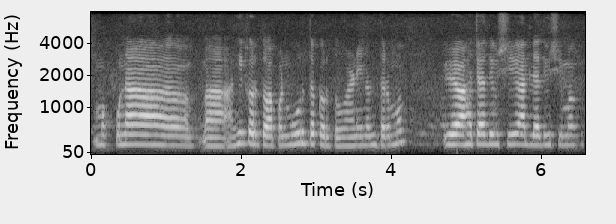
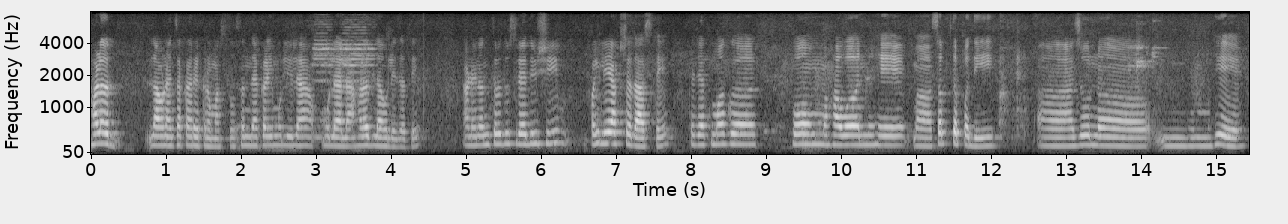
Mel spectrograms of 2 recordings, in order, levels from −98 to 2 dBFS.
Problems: constant background noise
